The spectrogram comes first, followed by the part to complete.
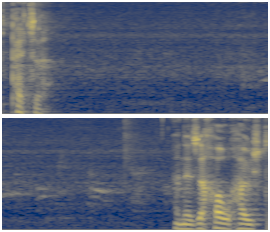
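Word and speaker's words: Pettaugh: and to be honest i've always called this pet off but no it's peta and there's a whole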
